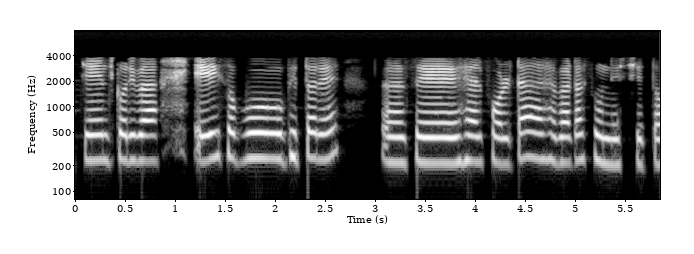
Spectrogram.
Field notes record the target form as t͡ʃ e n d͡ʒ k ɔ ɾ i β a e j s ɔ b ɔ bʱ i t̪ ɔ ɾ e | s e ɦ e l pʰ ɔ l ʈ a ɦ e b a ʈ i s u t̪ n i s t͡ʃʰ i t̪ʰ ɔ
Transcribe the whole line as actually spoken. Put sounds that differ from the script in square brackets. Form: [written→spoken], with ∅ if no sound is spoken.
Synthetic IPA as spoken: t͡ʃ e n d͡ʒ k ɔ ɾ i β a e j s ɔ b [ɔ→u] bʱ i t̪ ɔ ɾ e | s e ɦ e [l→ɾ] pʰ ɔ l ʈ a ɦ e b a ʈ [i→a] s u [t̪→∅] n i s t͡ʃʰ i [t̪ʰ→t̪] ɔ

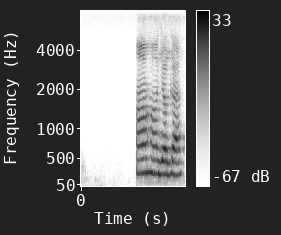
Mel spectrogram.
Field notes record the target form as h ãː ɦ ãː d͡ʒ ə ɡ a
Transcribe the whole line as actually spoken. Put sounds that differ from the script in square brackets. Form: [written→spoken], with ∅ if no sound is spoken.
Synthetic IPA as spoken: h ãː ɦ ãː d͡ʒ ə ɡ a

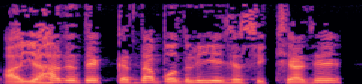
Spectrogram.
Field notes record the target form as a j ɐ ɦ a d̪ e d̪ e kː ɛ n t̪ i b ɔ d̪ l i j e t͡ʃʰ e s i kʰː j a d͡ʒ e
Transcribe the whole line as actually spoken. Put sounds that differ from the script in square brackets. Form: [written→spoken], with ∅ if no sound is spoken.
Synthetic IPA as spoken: a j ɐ ɦ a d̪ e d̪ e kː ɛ n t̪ [i→a] b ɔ d̪ l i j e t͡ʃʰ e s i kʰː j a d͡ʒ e

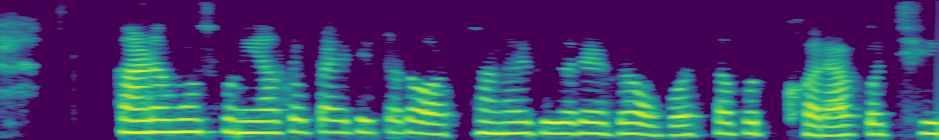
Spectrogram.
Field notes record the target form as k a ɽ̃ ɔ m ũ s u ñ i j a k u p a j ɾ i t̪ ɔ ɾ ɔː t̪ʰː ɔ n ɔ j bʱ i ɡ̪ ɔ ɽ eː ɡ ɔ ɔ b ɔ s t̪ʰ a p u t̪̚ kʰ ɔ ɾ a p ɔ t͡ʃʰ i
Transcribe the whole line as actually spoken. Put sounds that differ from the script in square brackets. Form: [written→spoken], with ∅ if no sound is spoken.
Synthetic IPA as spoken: k a ɽ̃ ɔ m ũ s u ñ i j a k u p a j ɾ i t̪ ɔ ɾ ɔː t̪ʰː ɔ n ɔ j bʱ i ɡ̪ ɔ [ɽ→ɾ] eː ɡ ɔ ɔ b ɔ s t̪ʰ a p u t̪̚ kʰ ɔ ɾ a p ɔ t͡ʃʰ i

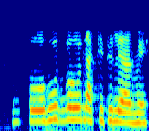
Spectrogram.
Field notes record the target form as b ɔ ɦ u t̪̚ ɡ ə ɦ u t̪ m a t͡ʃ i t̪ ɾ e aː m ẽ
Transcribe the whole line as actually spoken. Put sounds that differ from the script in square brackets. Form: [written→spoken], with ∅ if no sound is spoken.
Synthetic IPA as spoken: b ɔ ɦ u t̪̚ [ɡ→b] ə ɦ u t̪ [m→n] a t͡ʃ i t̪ [ɾ→l] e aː m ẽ

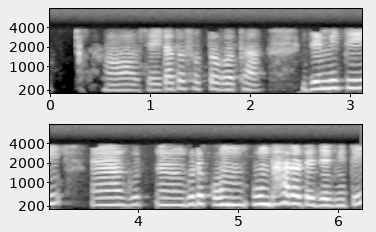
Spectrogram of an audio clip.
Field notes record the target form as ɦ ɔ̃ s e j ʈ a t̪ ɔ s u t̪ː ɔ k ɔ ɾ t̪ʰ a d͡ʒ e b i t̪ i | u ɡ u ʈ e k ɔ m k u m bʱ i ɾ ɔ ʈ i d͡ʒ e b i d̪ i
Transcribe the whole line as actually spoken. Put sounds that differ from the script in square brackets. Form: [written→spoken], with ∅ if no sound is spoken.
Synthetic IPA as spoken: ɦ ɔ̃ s e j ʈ a t̪ ɔ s [u→ɔ] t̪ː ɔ k ɔ [ɾ→∅] t̪ʰ a d͡ʒ e [b→m] i t̪ i | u ɡ u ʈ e k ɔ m k u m bʱ [i→a] ɾ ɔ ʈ [i→e] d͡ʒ e [b→m] i [d̪→t̪] i

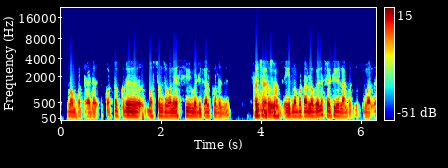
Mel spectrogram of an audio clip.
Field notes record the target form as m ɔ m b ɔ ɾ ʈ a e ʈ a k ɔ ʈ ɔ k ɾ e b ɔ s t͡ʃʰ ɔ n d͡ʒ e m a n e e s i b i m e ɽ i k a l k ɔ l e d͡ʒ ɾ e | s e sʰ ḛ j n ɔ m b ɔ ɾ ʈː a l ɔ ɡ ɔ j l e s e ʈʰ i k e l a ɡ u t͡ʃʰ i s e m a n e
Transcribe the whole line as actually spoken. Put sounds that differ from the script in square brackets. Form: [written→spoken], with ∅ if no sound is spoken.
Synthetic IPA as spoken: [m→n] ɔ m b ɔ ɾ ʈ a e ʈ a k ɔ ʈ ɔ k ɾ e b ɔ s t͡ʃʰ ɔ n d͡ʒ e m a n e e s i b i m e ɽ i k a l k ɔ l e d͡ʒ ɾ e | s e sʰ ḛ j n ɔ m b ɔ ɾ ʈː a l ɔ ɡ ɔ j l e s e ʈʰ i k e l a ɡ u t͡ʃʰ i s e m a n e

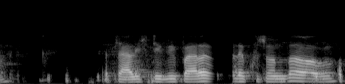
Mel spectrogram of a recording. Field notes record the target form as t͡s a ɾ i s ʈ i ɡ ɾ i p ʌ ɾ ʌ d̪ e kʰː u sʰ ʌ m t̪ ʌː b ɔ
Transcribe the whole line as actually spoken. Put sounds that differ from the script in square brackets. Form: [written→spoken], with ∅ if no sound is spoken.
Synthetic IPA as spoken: t͡s a [ɾ→l] i s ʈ i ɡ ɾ i p [ʌ→a] ɾ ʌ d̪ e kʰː u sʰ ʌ [m→n] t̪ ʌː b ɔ

